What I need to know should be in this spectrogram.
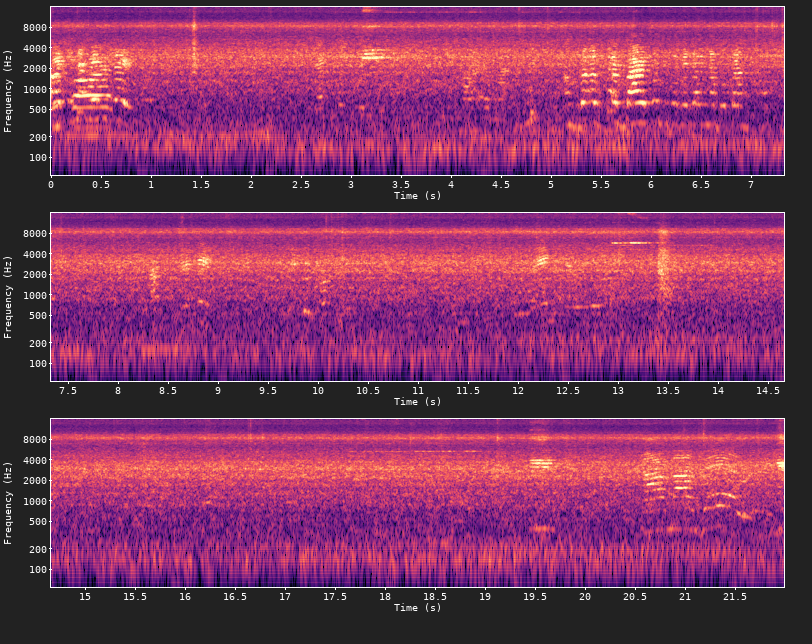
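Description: A steady low murmur of traffic fills the air outdoors.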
